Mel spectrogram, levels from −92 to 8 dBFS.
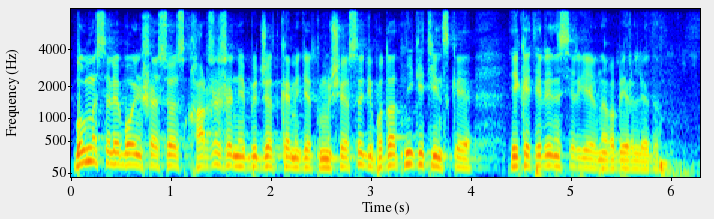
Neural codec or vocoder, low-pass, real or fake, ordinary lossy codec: none; none; real; none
